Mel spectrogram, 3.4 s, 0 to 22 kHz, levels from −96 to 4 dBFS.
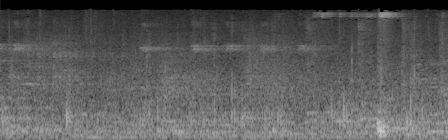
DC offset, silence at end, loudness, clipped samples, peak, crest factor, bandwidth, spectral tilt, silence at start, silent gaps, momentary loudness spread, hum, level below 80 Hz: under 0.1%; 0 s; -31 LUFS; under 0.1%; -6 dBFS; 24 dB; 17 kHz; -5 dB/octave; 0 s; none; 9 LU; none; -48 dBFS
